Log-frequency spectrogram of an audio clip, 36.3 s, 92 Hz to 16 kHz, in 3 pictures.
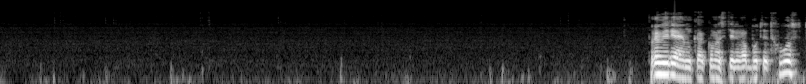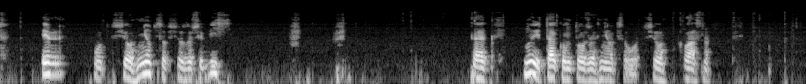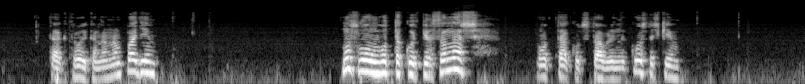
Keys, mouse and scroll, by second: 0.8 click, 3.0 click, 7.2 click, 9.9 click, 12.3 r, 18.5 middle click, 19.6-20.1 scroll down 3, 20.1 r, 23.5 ctrl+z, 24.0 ctrl+z, 25.1 KP_3, 26.3 scroll up 3, 26.8 shift+middle click, 27.7-28.2 scroll up 1, 28.5-28.8 scroll down 4, 29.3 middle click, 31.7 shift+middle click, 32.5 middle click, 35.7 scroll up 4.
